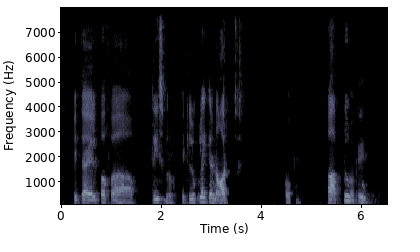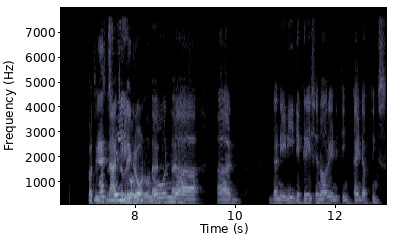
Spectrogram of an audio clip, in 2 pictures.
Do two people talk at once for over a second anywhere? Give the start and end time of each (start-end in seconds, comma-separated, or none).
7.3-9.1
